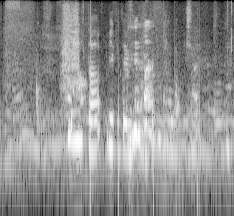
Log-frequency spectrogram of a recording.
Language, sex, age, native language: Icelandic, female, 14, Icelandic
